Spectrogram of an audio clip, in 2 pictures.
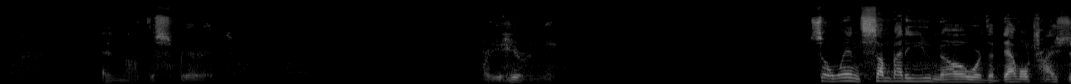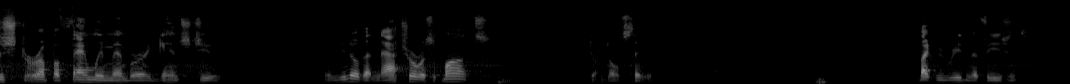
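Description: A middle-aged man speaks with animation into a microphone, with pauses.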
